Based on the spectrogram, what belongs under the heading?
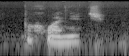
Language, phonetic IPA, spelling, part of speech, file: Polish, [pɔˈxwãɲät͡ɕ], pochłaniać, verb, LL-Q809 (pol)-pochłaniać.wav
